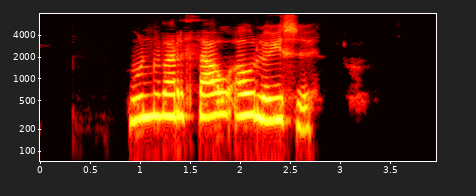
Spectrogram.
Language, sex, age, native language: Icelandic, male, 8, Icelandic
